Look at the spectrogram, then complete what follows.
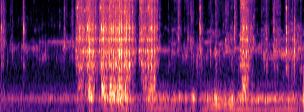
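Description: Leather panel rustling and scraping as it is handled and turned at the sewing machine, with a burst of rubbing about a second in and a few light clicks.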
